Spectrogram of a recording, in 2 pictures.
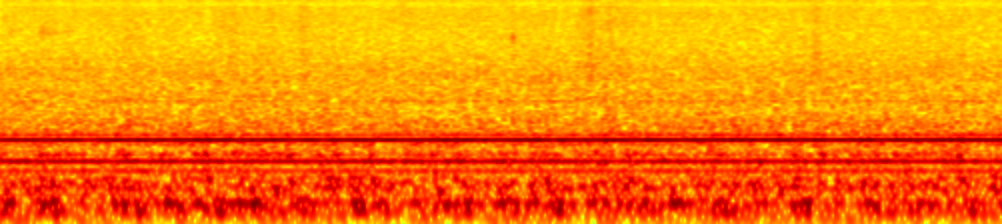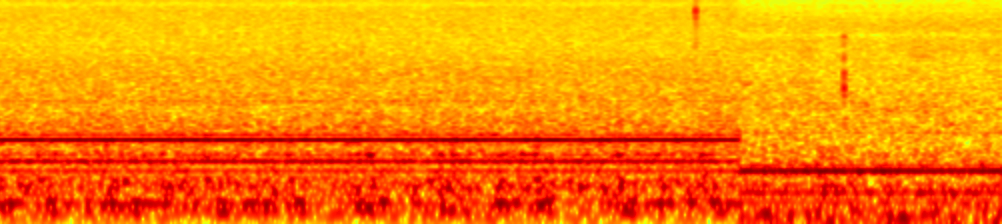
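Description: Near silence: room tone with a faint steady two-pitched hum, which changes to a single lower hum near the end.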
